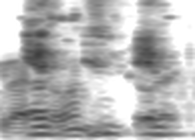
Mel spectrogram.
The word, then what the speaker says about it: Gratton: Luigi Gratton, right? That's how you say it, right? In English. Got it. Gratton.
